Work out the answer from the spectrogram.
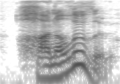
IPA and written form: ˌhɒn əˈlu lu (Honolulu)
